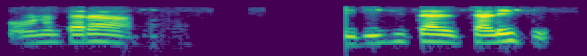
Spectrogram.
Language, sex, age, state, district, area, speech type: Odia, male, 18-30, Odisha, Jagatsinghpur, rural, conversation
